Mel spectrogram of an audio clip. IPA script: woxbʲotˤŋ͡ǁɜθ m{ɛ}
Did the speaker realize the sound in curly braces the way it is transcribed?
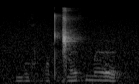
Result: no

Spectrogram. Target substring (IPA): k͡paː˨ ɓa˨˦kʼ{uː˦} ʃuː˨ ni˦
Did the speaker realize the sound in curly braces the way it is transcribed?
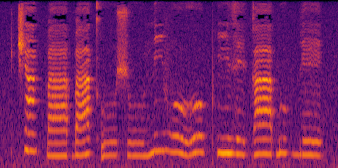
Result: no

